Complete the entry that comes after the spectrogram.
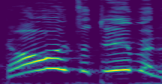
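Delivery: very high, loud alarmed cry; mock panic. Dragon hunter spotting a demon, hammed-up panic. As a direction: squeal it like a panicked henchman.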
